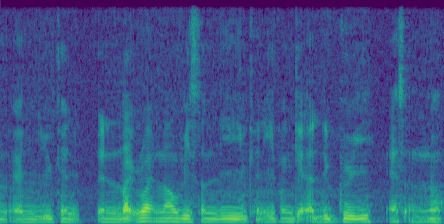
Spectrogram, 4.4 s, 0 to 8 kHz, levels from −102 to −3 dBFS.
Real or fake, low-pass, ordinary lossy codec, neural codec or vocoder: fake; none; none; codec, 16 kHz, 8 kbps, FreqCodec, larger model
